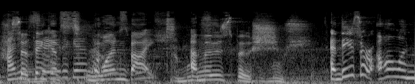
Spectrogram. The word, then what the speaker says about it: amuse-bouche: Amuse-bouche.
